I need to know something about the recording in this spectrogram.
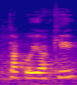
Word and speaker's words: takoyaki: loved absolutely everything but takoyaki am I saying pronouncing it properly yes it's a utopus bow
